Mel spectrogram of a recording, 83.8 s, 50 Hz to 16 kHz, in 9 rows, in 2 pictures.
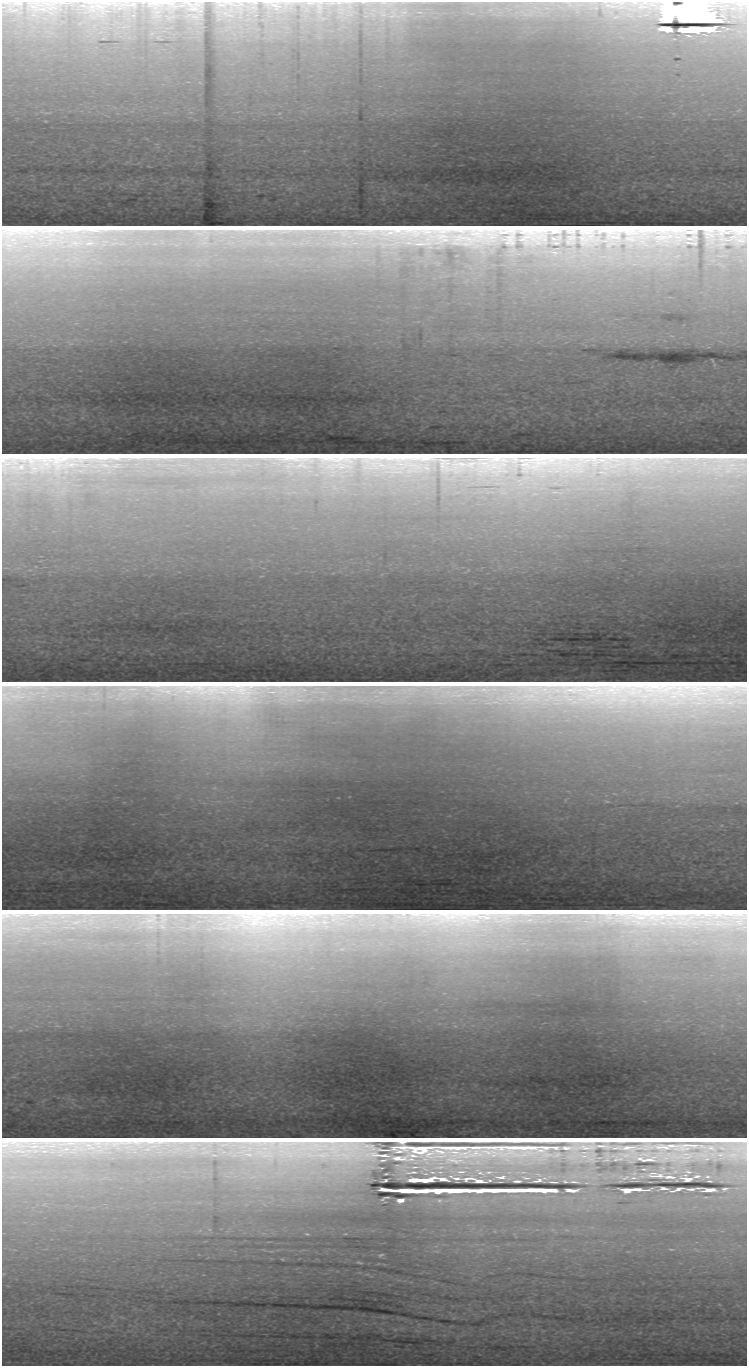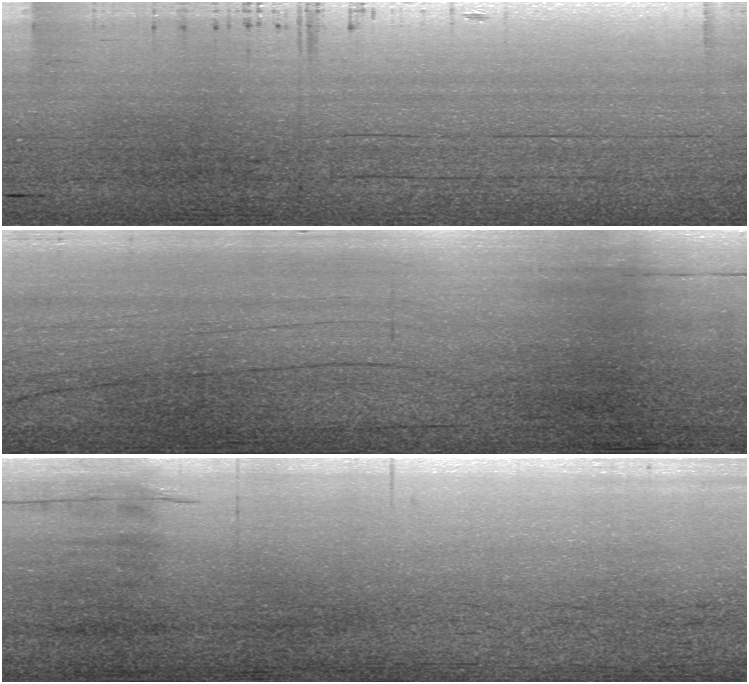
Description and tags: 140802 Greenwich StreetNoon R
4ch surround recording made at a bus stop in Greenwich/England at noontime on a weekday. The recorder's rear mics, featured in this file, are facing away from the street into the sidewalk at a right angle at a height of approx. 60 cm. Traffic is passing in both directions, about 1 min. into the recording, a bus stops and continues onward.
Recording was conducted with a Zoom H2.
These are the REAR channels of a 4ch surround recording, mics set to 120° dispersion.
